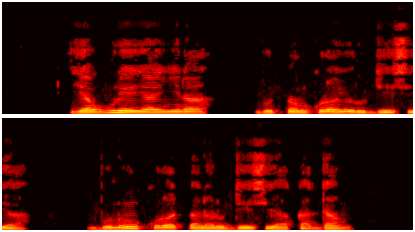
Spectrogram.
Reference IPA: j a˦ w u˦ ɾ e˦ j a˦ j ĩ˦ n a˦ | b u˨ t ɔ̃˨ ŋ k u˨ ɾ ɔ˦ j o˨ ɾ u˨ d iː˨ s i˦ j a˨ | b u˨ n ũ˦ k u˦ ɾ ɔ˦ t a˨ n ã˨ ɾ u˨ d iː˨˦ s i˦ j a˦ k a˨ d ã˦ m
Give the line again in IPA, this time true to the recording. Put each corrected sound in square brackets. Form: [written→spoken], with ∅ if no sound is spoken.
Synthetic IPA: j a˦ w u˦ ɾ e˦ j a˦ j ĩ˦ n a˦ | b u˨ t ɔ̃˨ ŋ k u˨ ɾ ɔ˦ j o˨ ɾ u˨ d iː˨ s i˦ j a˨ | b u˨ n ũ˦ k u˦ ɾ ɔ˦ t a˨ n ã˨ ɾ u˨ d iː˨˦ s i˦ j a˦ k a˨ d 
